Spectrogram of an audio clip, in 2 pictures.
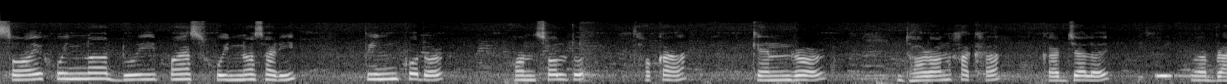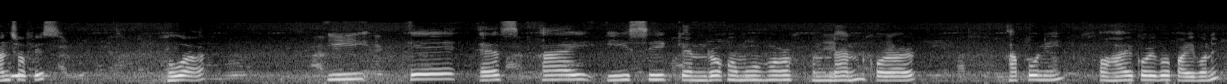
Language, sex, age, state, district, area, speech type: Assamese, male, 30-45, Assam, Sonitpur, urban, read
